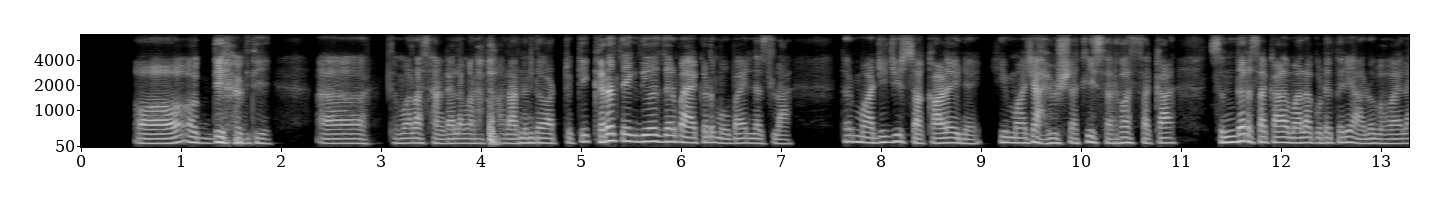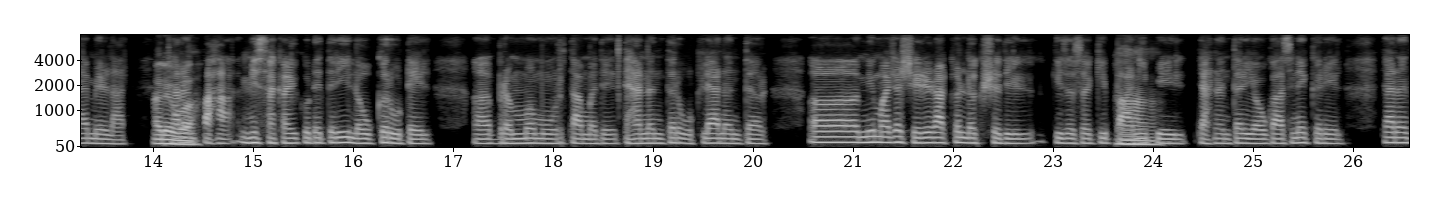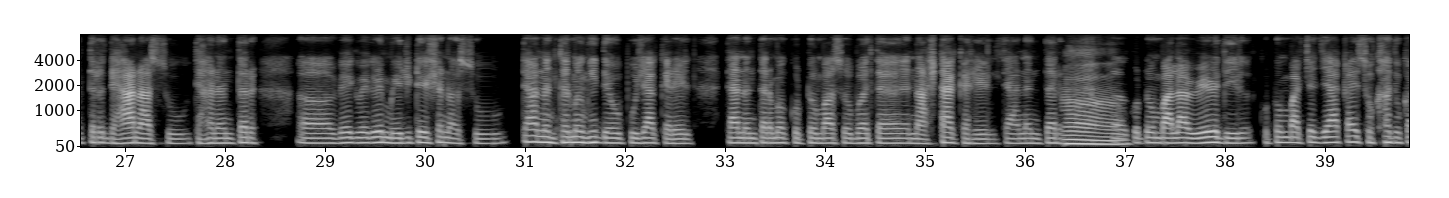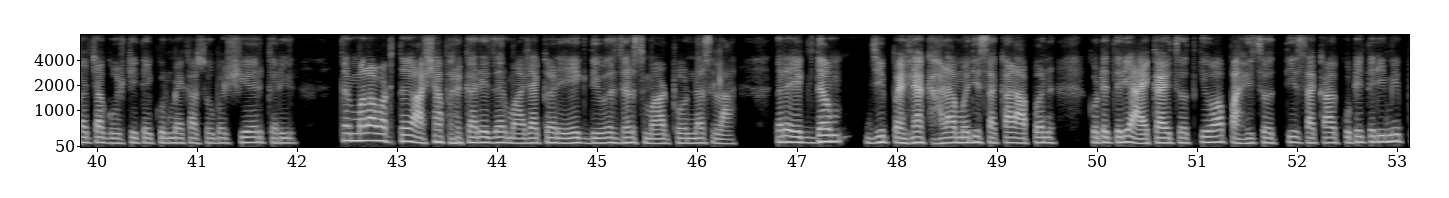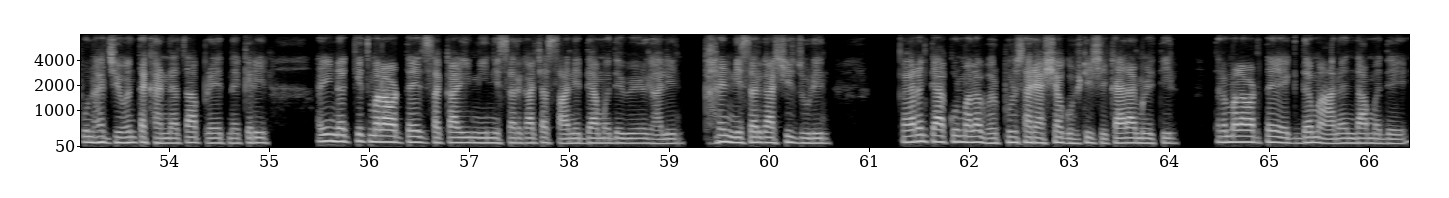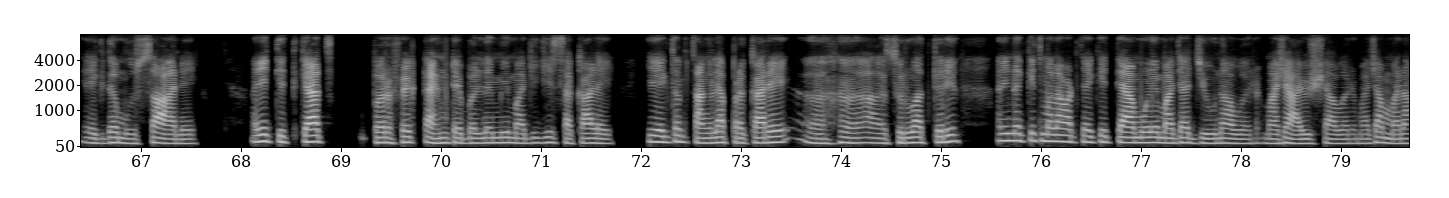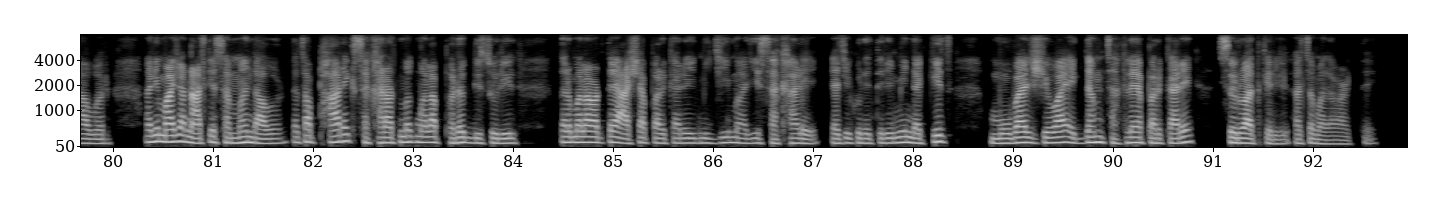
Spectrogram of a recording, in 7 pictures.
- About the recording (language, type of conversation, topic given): Marathi, podcast, स्मार्टफोन नसेल तर तुमचा दिवस कसा जाईल?
- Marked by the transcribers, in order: laughing while speaking: "अगदी, अगदी"; other background noise; tapping; in English: "शेअर"; laughing while speaking: "अशा प्रकारे"; laughing while speaking: "सकाळ"; laughing while speaking: "चांगल्या"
